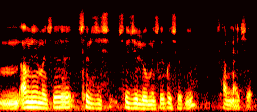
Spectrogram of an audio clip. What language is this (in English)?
Bodo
